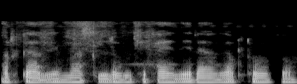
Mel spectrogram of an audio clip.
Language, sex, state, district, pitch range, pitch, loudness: Hindi, male, Bihar, Araria, 100-115 Hz, 105 Hz, -19 LUFS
